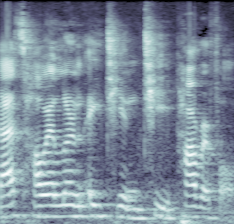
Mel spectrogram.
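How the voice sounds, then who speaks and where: A woman talks at a fairly slow pace with a Chinese accent. The room echo is audible and background noise is noticeable. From Inner Mongolia, China. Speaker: real estate developer. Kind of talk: panel talk. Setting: stage with audience. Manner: halting.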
